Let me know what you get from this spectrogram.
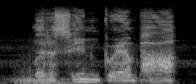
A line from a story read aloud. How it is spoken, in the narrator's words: Petey whispered in a low growl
